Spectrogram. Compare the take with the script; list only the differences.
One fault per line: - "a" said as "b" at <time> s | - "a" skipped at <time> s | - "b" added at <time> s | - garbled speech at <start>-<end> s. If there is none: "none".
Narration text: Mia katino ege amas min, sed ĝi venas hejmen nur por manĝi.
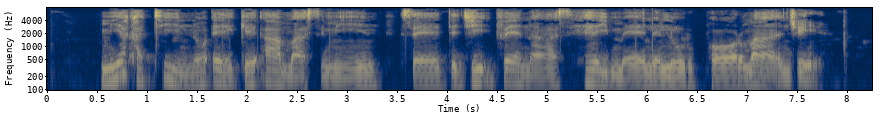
none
